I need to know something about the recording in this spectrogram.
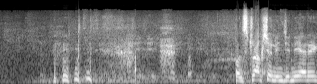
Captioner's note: laughter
